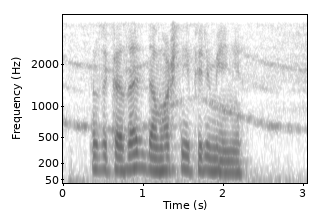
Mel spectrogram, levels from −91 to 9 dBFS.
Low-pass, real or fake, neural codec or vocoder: 3.6 kHz; fake; vocoder, 22.05 kHz, 80 mel bands, WaveNeXt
